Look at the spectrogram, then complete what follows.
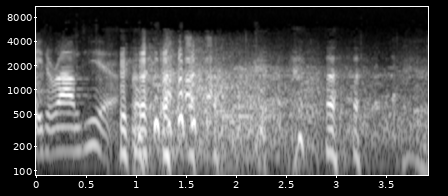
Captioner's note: audience laughing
